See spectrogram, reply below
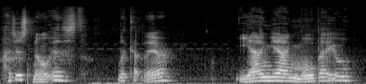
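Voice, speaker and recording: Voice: medium pitch, unhurried, a little mellow, slight background noise. A let's play host giving casual, chatty commentary on a visual novel.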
